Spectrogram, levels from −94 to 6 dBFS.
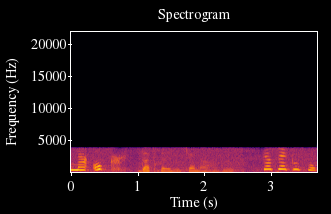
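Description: Comfort noise in place of the background appears in three pauses: 0.62 to 1.02 s, 1.28 to 1.36 s, and 2.58 to 2.90 s. The room noise, which sits roughly 23 to 26 dB below the loud speech, is replaced by a steady, featureless hiss with no texture. The first stretch is about 3 dB louder than the real background, the second matches it, and the third is about 3 dB quieter. The likely cause is discontinuous transmission, with the receiver synthesising noise during silence. The band stays limited to 4 kHz throughout.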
